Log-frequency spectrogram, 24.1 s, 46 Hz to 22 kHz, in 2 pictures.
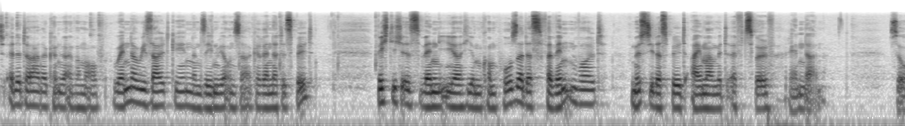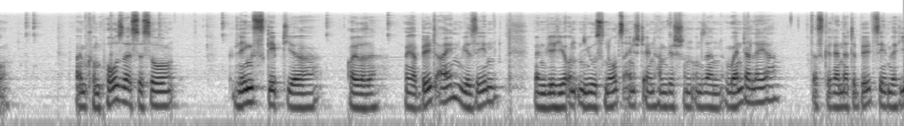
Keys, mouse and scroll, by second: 2.2-3.2 scroll down 1, 3.2 middle click, 4.2-4.6 scroll down 1, 4.6 middle click, 5.4-7.4 scroll up 1, 11.8-12.4 scroll up 1, 12.4 click, 12.7 scroll up 1, 12.8-13.2 scroll down 1, 13.2 middle click, 13.8-14.2 scroll up 1, 14.2-17.8 drag, 21.4-21.8 scroll up 1, 21.8-24.1 scroll down 1.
